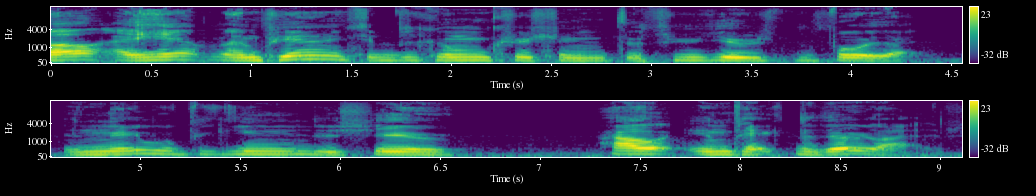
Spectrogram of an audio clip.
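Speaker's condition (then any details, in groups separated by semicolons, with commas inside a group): Cerebral palsy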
